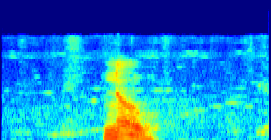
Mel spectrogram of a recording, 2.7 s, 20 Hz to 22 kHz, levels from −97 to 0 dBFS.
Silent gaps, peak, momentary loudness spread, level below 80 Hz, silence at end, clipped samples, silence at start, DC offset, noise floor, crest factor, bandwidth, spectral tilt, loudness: none; -2 dBFS; 26 LU; -52 dBFS; 0 s; under 0.1%; 0.7 s; under 0.1%; -50 dBFS; 20 dB; 8 kHz; -7 dB/octave; -18 LUFS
